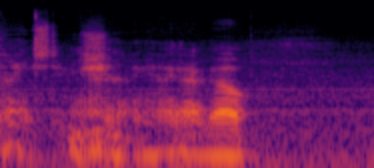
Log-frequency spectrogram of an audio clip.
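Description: A man speaks briefly through a microphone, with animation.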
